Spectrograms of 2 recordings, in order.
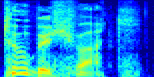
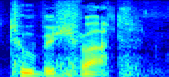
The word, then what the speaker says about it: Tu B'Shvat: The second of Shvat, I jokingly say, and I think I got it from my father, is Tu B'Shvat. Two, the number two, B'Shvat and Shvat, as opposed to two, made up of the letters Tet Vav, which is pronounced two, and is the 15th of the month, which is Rosh Hashanah La'ilanot, also known as Tu B'Shvat.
